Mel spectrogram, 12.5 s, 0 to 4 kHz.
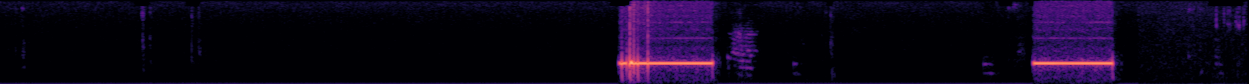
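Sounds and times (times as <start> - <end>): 
telephone keypad tones dialing an extension number: 6.2 - 7.2, 10.4 - 11.2.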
